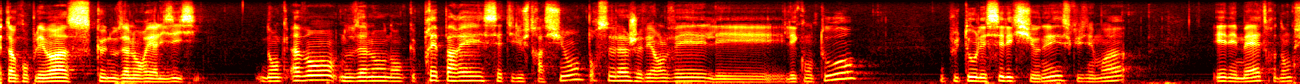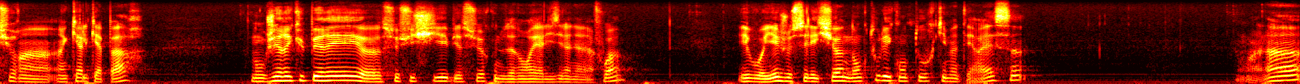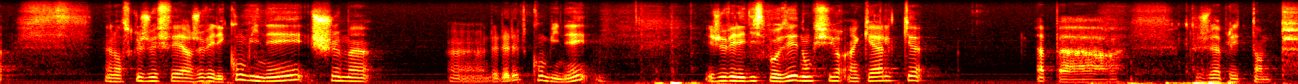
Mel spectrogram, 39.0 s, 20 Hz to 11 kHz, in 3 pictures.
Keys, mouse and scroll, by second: 1.4 alt+Tab, 2.4 middle click, 3.9 middle click, 5.1 middle click, 6.4 middle click, 8.0 click, 8.8 click, 10.2 shift+click, 11.3 ctrl+click, 12.7 click, 13.3 click, 15.5 shift+click, 17.4 click, 19.1 shift+click, 20.0 click, 21.4 shift+click, 22.5 click, 25.4 click, 26.9 click, 29.2 click, 31.3 click, 32.8 ctrl+shift+l, 34.5-35.5 drag, 35.8 click, 37.6-38.7 typing.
